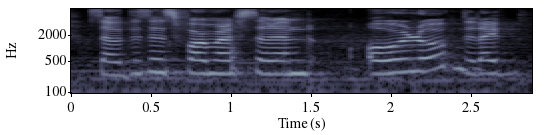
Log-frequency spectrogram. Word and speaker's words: Oulu: So this is former student Oulu. Did I pronounce that correctly?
